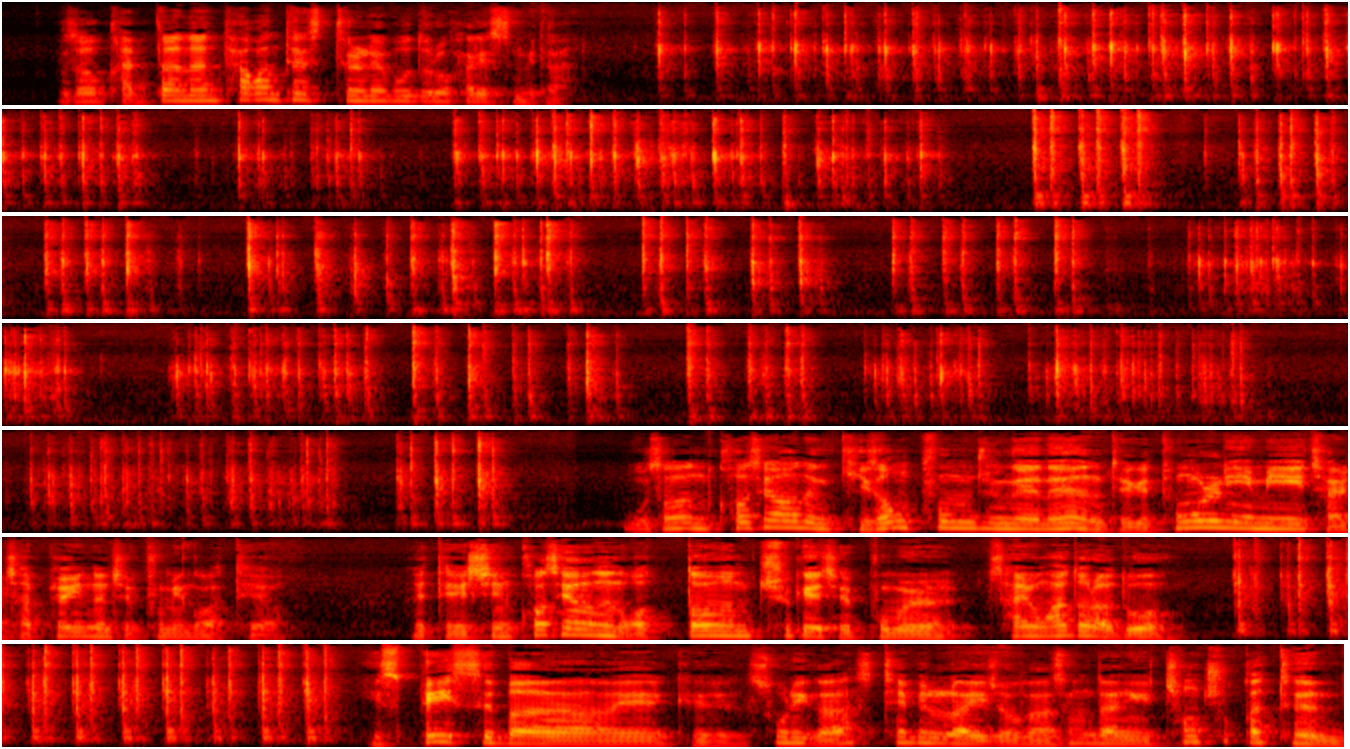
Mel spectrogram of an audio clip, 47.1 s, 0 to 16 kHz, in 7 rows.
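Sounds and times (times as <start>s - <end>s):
mechanical keyboard typing: 3.3s - 29.5s, 39.8s - 42.1s.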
